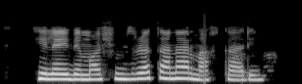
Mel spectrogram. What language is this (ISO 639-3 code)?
pus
